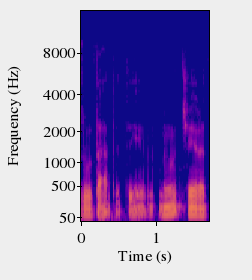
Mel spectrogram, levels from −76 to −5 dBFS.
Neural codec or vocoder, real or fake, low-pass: none; real; 9.9 kHz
